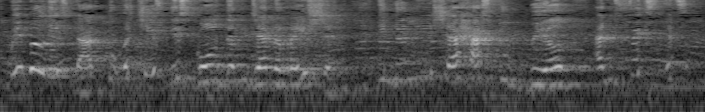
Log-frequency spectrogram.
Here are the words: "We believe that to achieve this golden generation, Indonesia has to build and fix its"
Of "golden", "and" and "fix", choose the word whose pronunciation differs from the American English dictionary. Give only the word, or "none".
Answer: none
